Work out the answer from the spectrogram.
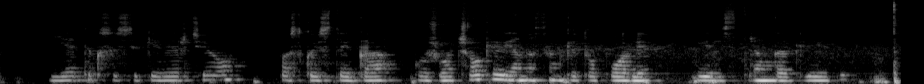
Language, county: Lithuanian, Marijampolė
